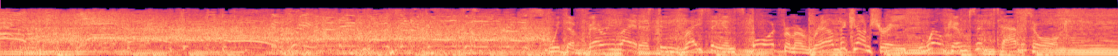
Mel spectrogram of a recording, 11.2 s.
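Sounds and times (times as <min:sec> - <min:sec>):
racecourse crowd roaring: 0:00.0 - 0:06.0
speech: 0:05.6 - 0:11.0.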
